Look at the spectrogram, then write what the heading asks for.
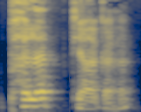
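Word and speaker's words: फलत्यागः: There are some people who pronounce it as fa. It's a foreign influence in my view. Some people say phalatyagaha. So the sound fa is foreign to Sanskrit, the way I understand. So phalatyagaha. Phalatyagaha.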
